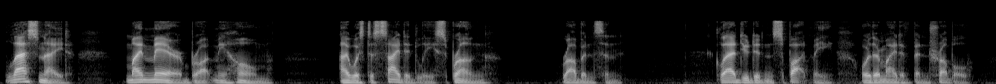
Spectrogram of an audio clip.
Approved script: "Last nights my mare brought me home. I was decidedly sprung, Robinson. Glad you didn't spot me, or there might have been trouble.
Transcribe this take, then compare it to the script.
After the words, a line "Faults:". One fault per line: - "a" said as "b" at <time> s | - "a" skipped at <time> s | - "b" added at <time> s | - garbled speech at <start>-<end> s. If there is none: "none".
"Last night my mare brought me home. I was decidedly sprung, Robinson. Glad you didn't spot me, or there might have been trouble.
Faults:
- "nights" said as "night" at 0.4 s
